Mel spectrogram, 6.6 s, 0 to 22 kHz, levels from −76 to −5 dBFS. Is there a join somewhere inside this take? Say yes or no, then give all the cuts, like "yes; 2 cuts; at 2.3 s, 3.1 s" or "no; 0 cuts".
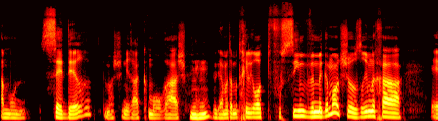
yes; 2 cuts; at 2.8 s, 4.0 s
